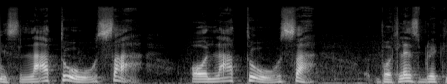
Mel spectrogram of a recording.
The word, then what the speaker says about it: Látòósà: I know you will pronounce it as Latosa. But, is that the right pronunciation? Let's see. That is not the correct pronunciation for that name. That name is Latoosa or Latoosa.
